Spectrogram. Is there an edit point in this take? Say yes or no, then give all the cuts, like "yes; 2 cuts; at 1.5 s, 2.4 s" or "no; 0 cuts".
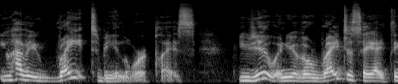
no; 0 cuts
